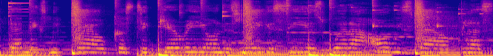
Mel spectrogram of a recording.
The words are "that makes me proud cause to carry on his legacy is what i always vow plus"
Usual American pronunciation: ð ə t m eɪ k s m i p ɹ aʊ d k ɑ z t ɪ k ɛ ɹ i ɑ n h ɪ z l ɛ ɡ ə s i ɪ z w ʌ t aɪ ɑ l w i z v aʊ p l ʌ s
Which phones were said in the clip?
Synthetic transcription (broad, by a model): ð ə t m eɪ k s m i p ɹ aʊ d k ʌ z t ɪ k ɛ ɹ i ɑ n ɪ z l ɛ ɡ ə s i ɪ z w ʌ t aɪ ɑ l w i z b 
